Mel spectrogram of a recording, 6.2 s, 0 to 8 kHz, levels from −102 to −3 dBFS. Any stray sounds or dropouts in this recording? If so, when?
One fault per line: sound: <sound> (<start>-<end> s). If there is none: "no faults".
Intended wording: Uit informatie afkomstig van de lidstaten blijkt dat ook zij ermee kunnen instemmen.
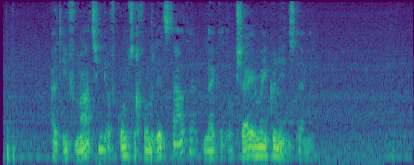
no faults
